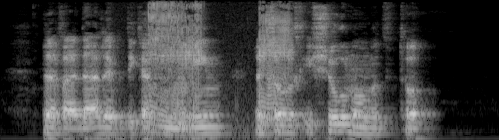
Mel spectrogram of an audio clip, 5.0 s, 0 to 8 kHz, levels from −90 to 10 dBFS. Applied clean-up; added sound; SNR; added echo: none; Fart; 5 dB; reverberation time 0.3 s.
